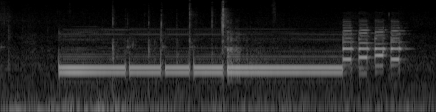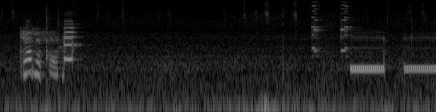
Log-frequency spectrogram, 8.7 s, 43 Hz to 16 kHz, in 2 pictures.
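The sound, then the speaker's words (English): A steady telephone dial tone hums for a few seconds, then gives way to bursts of keypad tones as the number 1471 is punched in on the phone, followed by a couple of short beeps, clear. “So I'm going to 1471 with this phone.”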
